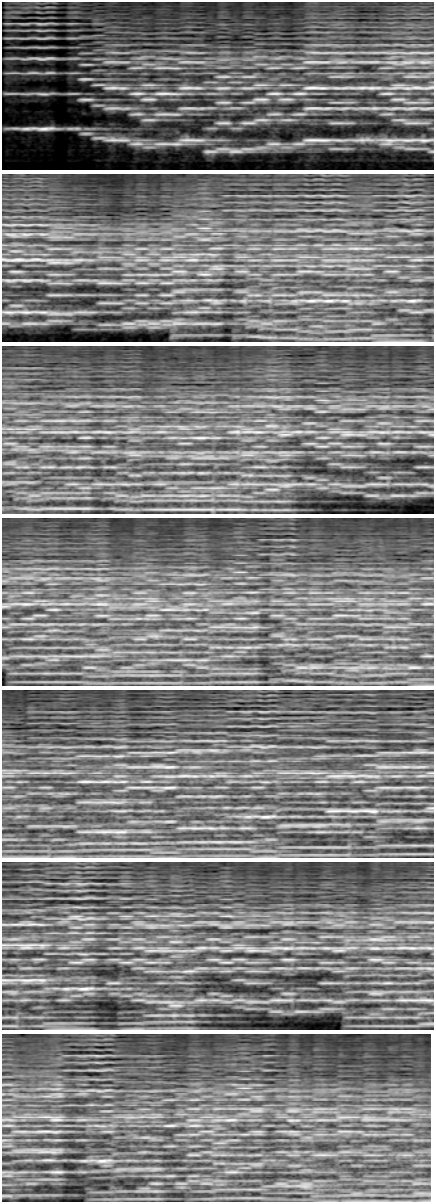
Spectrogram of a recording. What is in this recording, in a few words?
Allegro; Corelli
